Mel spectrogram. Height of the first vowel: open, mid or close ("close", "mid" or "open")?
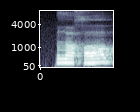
mid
